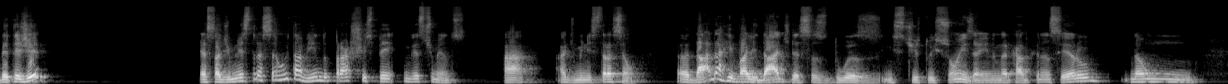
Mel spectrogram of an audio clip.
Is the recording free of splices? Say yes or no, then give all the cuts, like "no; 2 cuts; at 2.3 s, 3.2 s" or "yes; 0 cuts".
yes; 0 cuts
